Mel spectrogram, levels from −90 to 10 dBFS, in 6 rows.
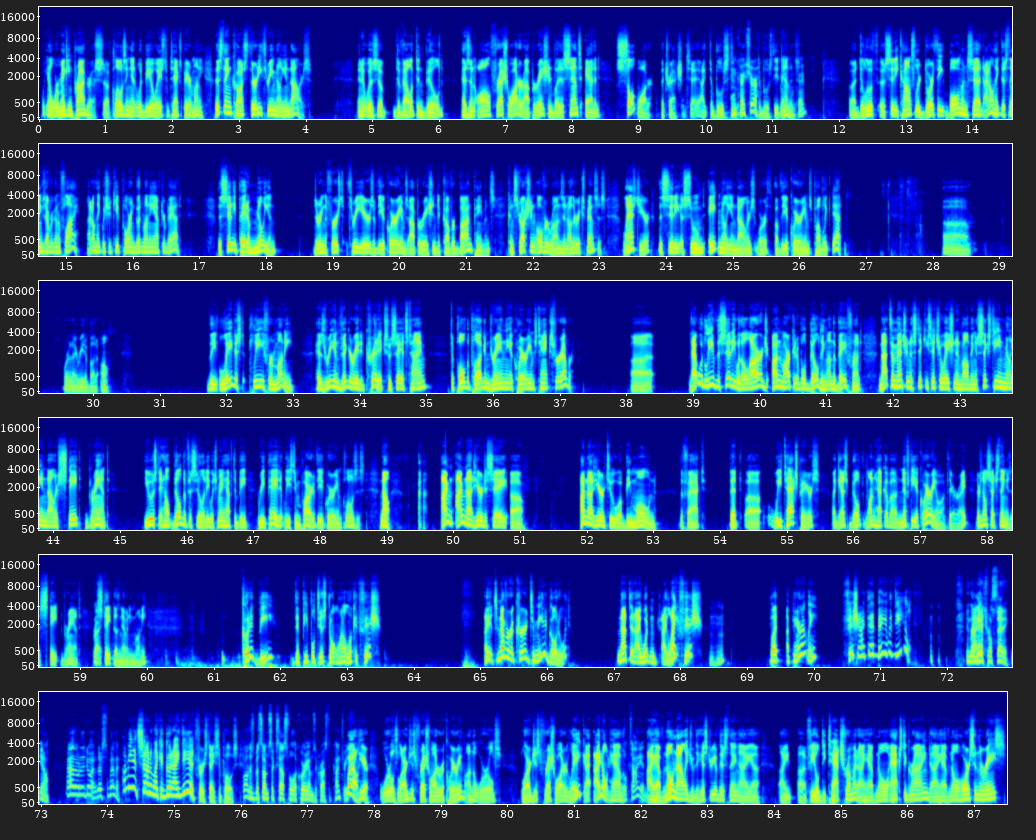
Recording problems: wrong speed, natural pitch; too fast; 1.7 times normal speed

